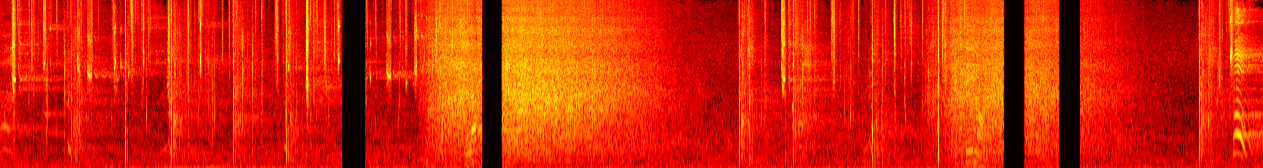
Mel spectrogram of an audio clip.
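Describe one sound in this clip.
A tennis racket strikes a ball back and forth in a rally.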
